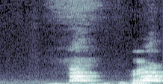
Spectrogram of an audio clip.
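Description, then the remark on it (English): Dogs barking, two short harmonic barks about half a second apart, clear, with no voices over them. “Those are actual dogs for those listeners.”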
